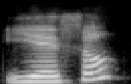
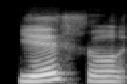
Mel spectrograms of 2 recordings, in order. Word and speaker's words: yeso: if you notice that that y is pronounced like a an i e you say yeso yeso in english is plaster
